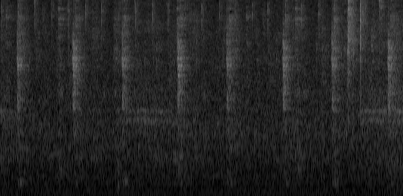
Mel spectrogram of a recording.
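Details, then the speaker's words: Citizen battery-powered cuckoo clock, jury-rigged movement held roughly level after not ticking; crisp light ticks at an even pace, running normally; movement likely needs cleaning, plastic gears possibly worn. "level the clock oops and it seems to keep ticking this way way most of the time like I said I don't have an exactly level or anything else it is ticking"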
